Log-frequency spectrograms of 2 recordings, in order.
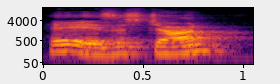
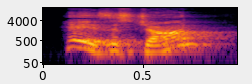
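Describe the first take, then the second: First: It is said flatly, with low energy. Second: It is said with lively, high energy. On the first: The speaker calls it wrong. "It's not like" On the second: The speaker calls it right. "You've got a little bit more energy to it in your in your voice"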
